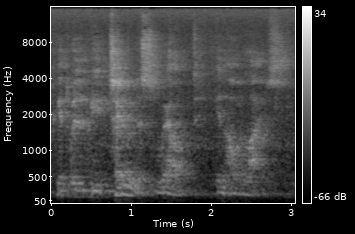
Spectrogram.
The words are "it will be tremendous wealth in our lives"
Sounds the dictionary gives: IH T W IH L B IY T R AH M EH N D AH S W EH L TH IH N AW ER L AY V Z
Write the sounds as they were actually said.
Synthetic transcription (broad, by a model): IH T W IH L B IY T AH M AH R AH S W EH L IH N AW ER L AY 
